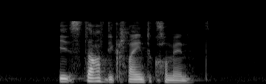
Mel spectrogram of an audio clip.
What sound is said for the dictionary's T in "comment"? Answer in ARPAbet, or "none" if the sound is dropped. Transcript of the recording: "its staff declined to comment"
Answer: T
